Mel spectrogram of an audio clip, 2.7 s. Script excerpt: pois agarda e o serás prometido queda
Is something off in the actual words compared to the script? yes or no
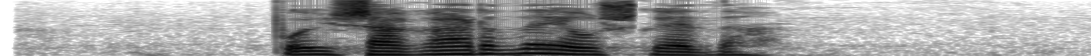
yes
